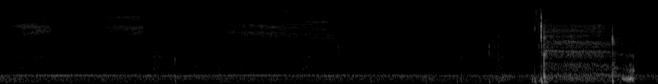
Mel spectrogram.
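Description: A pen drawing on paper: faint, scratchy strokes come in a few short bursts, then a couple of sharper taps near the end, all quiet and alone.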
